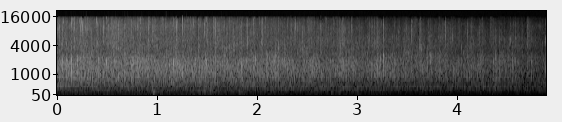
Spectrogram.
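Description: Audience applause welcoming a singer onto the stage at a live show: thick, continuous clapping that eases slightly in loudness toward the end.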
